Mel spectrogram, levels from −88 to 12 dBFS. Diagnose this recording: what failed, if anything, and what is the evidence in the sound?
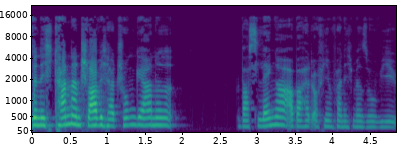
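Microphone overload at 0.02–0.06 s and 0.4–0.86 s: peaks up to about 6 dB past full scale are flattened, likely at the converter, adding harsh crackle.

Microphone volume stepped down at 0.03 s and 1.02 s: level drops abruptly by about 3 dB, then about 5 dB, likely call processing reducing input gain after clipping.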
